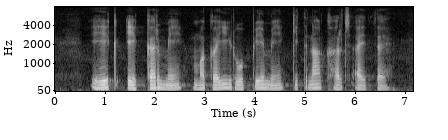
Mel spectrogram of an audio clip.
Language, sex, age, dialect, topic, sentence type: Magahi, male, 25-30, Western, agriculture, question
